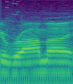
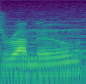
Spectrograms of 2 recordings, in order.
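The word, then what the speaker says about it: Ramuh: Apparently Rama is Ramu because it's Japanese and it's okay to be wrong.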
